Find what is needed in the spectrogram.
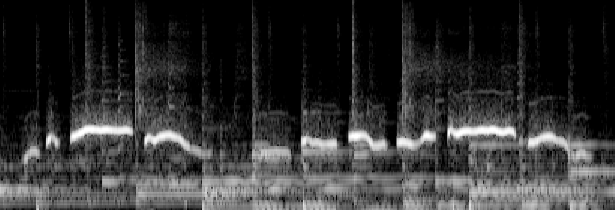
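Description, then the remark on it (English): Someone whistles a sweeping, Western-style melody with long held notes and quick rising phrases over a steady instrumental backing, loud and close throughout. “And you'll be back in the whistling saddle getting good, bad, and ugly again.”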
